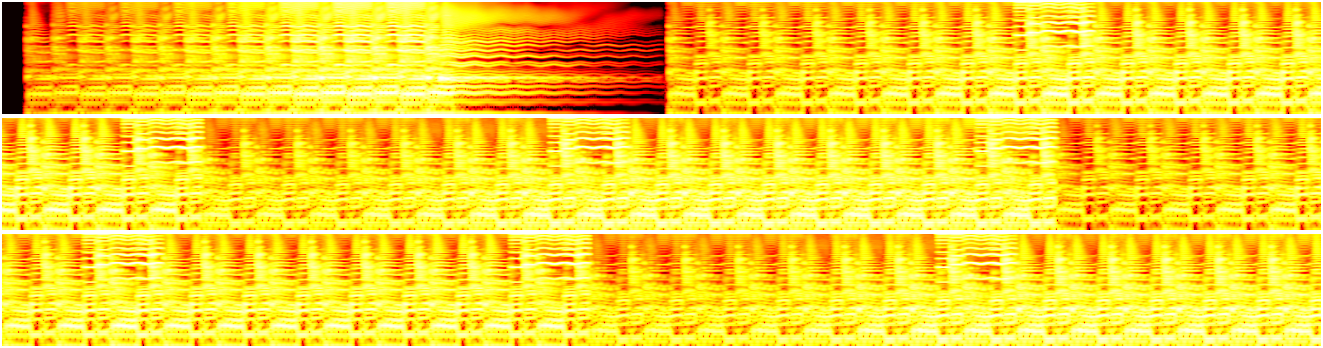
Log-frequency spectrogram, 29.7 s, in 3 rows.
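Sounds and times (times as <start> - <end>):
boss battle background music: 0.2 - 3.8, 5.0 - 29.6.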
